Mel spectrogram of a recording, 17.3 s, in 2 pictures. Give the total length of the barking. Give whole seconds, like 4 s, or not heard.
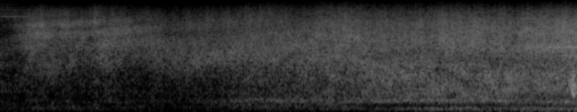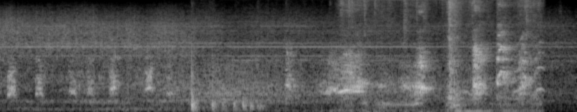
8 s.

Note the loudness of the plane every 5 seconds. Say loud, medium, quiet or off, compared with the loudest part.
medium, loud, loud, medium.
